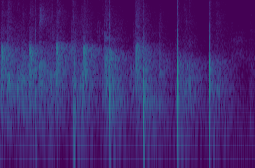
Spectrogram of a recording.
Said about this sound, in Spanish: Un fuerte aplauso para nuestro Señor y vamos a orar.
